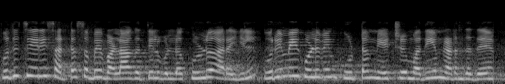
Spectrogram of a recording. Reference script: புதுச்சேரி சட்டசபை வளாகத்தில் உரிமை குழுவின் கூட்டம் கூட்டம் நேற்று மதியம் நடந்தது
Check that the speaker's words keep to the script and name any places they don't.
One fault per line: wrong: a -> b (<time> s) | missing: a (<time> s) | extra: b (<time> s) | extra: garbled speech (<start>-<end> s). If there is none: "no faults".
extra: உள்ள குழு அறையில் (1.6 s)
missing: கூட்டம் (3.8 s)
